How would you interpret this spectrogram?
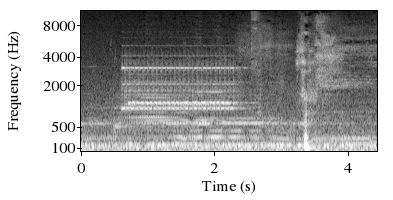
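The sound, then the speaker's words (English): A landline telephone rings once with a steady electronic trill lasting about two seconds, clear, in a place with no cell phone reception, followed moments later by a short sharp knock. “Only the landline works.”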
